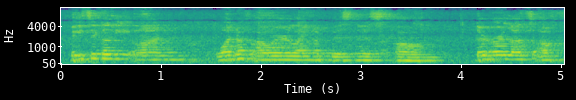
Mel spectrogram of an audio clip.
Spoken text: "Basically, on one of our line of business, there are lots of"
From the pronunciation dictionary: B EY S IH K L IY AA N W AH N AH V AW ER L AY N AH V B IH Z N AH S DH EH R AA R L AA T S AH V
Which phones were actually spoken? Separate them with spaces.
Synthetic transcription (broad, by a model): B EY S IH K L IY AA N W AH N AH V AW ER L AY N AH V B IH S N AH S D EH R AA R L AA T S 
